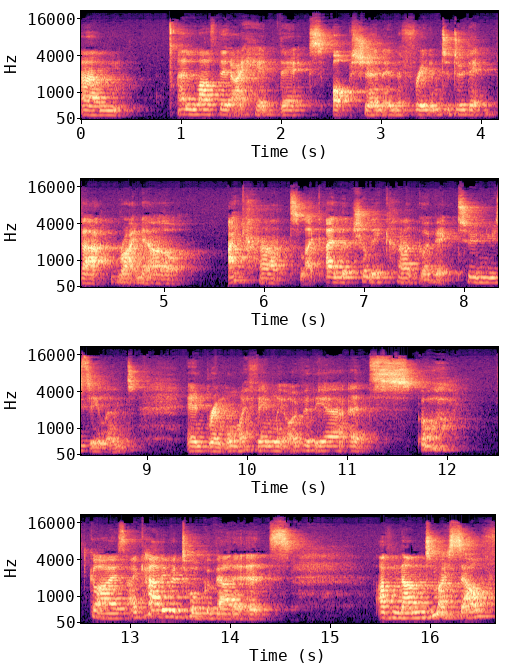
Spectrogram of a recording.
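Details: Pregnant woman with a habitually croaky, crackly voice that she says worsens markedly during pregnancy, attributing it to the pregnancy; also slightly out of breath; vocal fry (creaky voice).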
